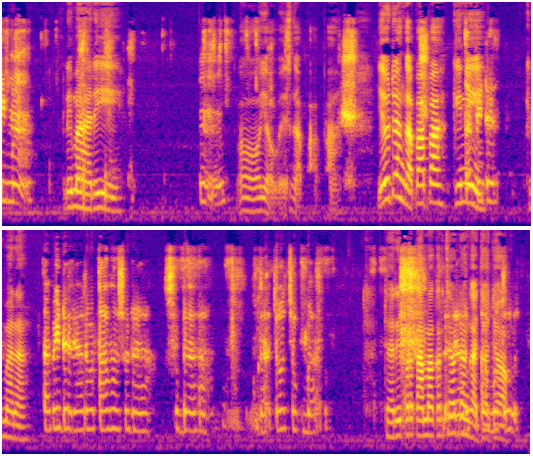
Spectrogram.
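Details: Adult women in conversation; ordinary conversational speech.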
